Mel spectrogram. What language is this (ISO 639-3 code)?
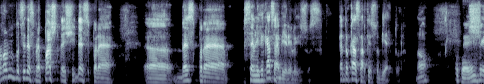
ron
